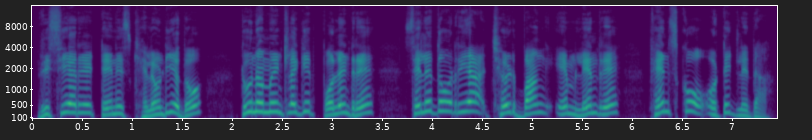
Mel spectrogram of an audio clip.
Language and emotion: Santali, angry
